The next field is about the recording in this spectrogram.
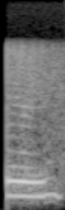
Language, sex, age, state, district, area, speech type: Tamil, female, 18-30, Tamil Nadu, Tirupattur, urban, conversation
